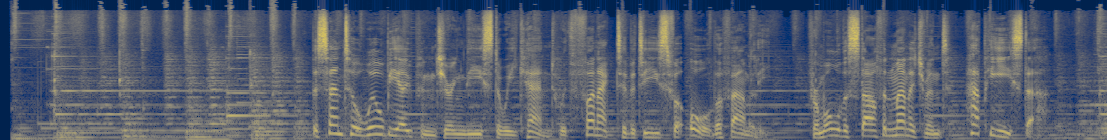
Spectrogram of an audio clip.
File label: Easter Male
